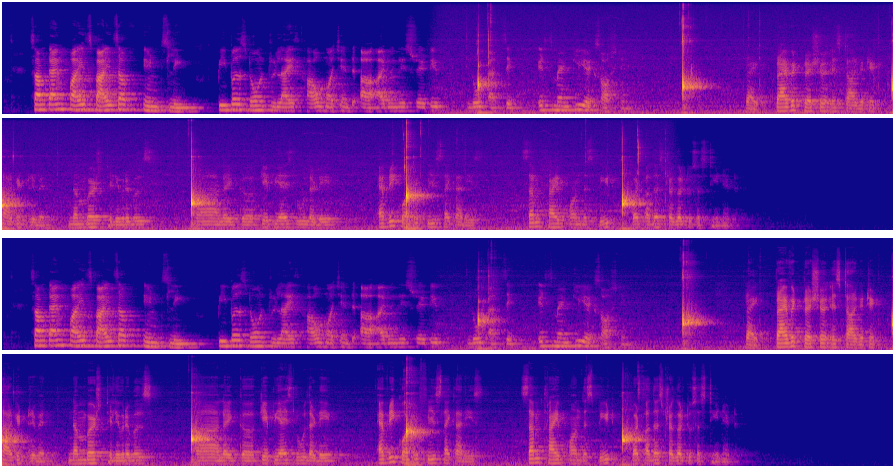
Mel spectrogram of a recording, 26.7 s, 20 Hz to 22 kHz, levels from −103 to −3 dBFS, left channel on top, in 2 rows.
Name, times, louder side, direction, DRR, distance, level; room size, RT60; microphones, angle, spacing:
voice 1, 0.4-6.6 7.0-9.4, left 2 dB, 15° left, 0.3 m, -43 dB
Raindrop / Drip, 6.4-23.6, left 4 dB, 75° left, 0.9 m, -36 dB
voice 2, 11.1-15.6 16.2-18.3 19.0-20.5 21.2-22.5 22.8-24.3, right 2 dB, 35° right, 0.9 m, -43 dB
14.0 x 10.5 x 4.1 m
head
